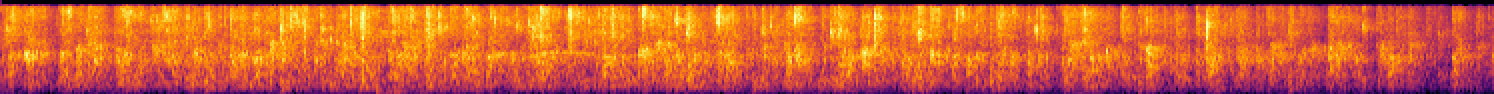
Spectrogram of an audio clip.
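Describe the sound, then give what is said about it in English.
An audience applauds at a meeting, thanking a council staff member with dense, steady clapping that holds at an even level for several seconds. “So honestly, Dame Omega really does deserve a wee round of applause.”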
